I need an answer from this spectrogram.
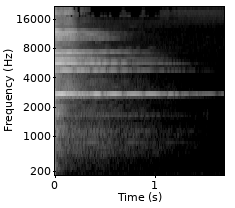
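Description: A hand bell gives a single bright, high-pitched ding that rings out alone and fades away over about a second and a half.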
